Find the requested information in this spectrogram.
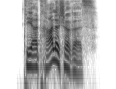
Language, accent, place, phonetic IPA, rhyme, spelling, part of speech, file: German, Germany, Berlin, [teaˈtʁaːlɪʃəʁəs], -aːlɪʃəʁəs, theatralischeres, adjective, De-theatralischeres.ogg
- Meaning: strong/mixed nominative/accusative neuter singular comparative degree of theatralisch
